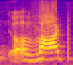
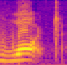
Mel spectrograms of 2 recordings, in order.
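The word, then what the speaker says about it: what: even अ single alphabet if you keep on saying अ व्ट व्ट व्ट इफ यू से one word which is डब्लू एच ए T okay this is pronounced as व्हाट व्हाट so look एट the movement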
